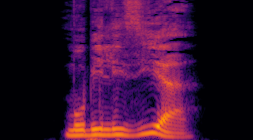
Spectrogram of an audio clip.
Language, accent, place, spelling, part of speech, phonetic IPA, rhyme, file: German, Germany, Berlin, mobilisier, verb, [mobiliˈziːɐ̯], -iːɐ̯, De-mobilisier.ogg
- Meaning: 1. singular imperative of mobilisieren 2. first-person singular present of mobilisieren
